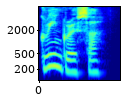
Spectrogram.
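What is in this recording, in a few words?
"greengrocer", British English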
